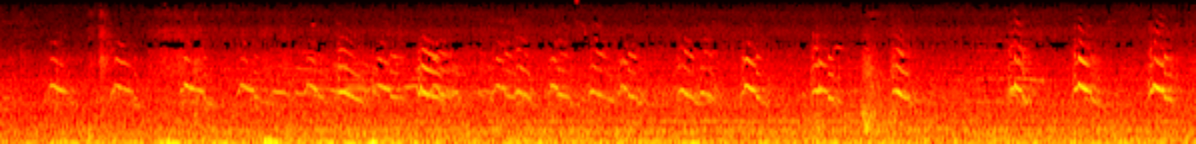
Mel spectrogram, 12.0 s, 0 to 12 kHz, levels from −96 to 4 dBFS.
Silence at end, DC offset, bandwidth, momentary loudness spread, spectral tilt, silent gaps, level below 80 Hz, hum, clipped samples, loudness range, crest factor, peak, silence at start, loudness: 0 s; under 0.1%; 12 kHz; 8 LU; -5.5 dB/octave; none; -36 dBFS; none; under 0.1%; 2 LU; 16 dB; -14 dBFS; 0 s; -32 LUFS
